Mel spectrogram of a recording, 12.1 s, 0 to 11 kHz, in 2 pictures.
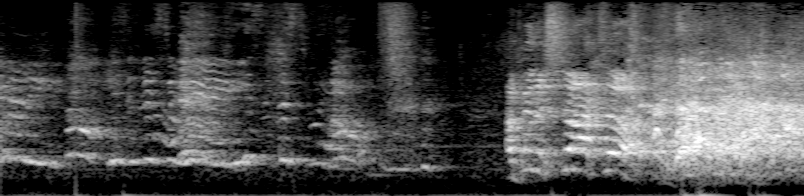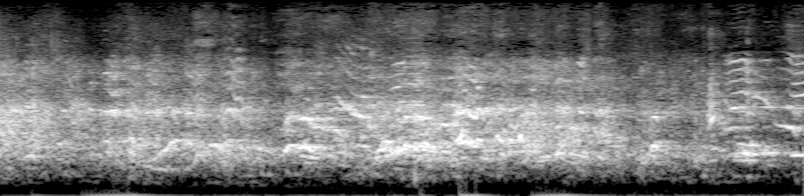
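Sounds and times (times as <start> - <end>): people talking: 0.0 - 3.1, 7.4 - 12.0
people laughing: 4.7 - 12.0.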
